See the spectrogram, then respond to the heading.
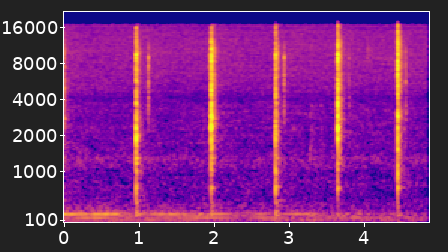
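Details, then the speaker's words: Egg Shell Mini Racer toy RC car, first use, after adjusting the steering trim dial: sharp, dry clicks about once a second over a faint motor hum with no steering whir; the servo clicks without turning. "doesn't want to turn what is this right all right so h I can hear the servo clicking"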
